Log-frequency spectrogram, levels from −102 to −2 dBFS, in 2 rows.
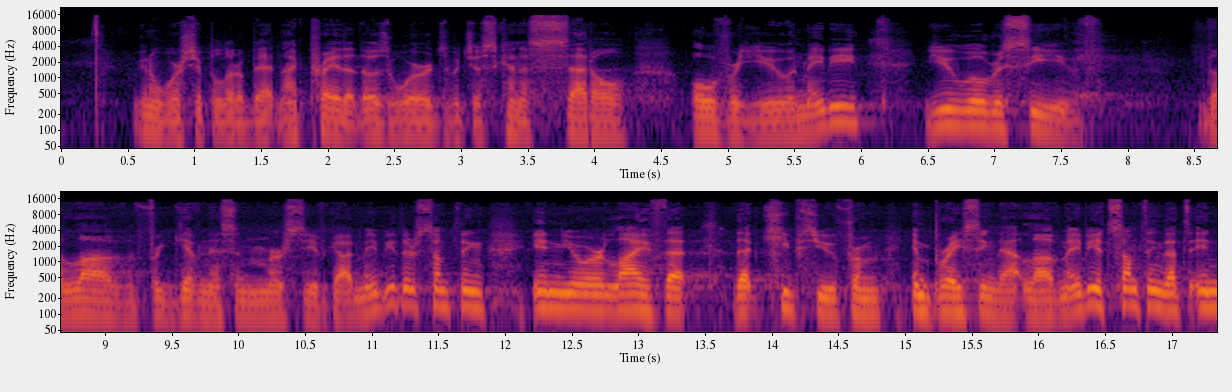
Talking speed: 180 wpm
